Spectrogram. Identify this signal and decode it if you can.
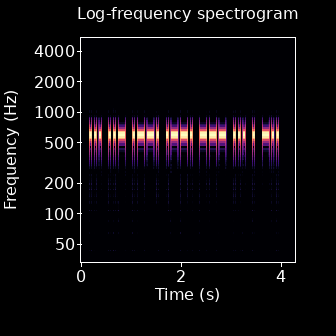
Morse code, heard as a keyed tone, about 25 wpm, 600 Hz. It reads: SUPPOSED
